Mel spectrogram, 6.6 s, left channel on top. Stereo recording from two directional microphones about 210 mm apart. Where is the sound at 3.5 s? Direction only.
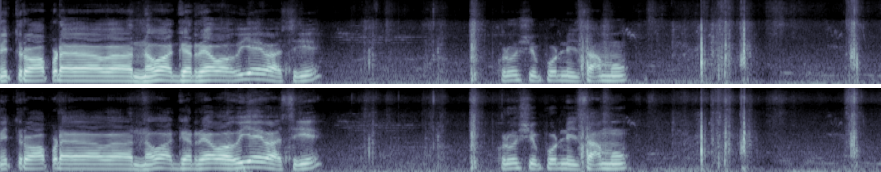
20° right (ahead or behind).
